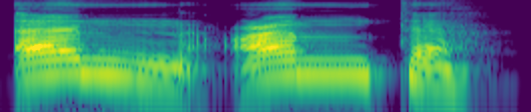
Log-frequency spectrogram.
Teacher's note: İzhar harflerinden olduğu için burada İzhar olmuş yani bu da Nunu açık bir şekilde okuyoruz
